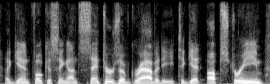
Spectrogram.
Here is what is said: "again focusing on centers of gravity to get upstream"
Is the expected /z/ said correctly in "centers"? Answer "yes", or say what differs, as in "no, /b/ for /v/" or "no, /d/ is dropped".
yes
